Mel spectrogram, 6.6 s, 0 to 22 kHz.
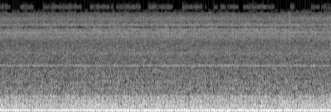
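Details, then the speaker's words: V8 truck idling with a Holley 4412S two-barrel carburetor during idle mixture adjustment: steady low idle with a faint bobble when the air screw is turned in; rough idle stumble, screw backed off until it stops. "We go in a little bit. Did you hear it bobble? Back it off till it stops."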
